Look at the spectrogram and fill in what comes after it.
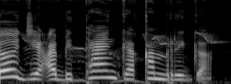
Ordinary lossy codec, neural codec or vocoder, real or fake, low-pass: none; none; real; none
